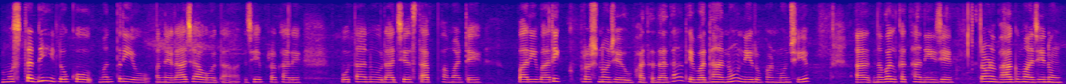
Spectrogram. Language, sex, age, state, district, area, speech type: Gujarati, female, 18-30, Gujarat, Rajkot, urban, spontaneous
